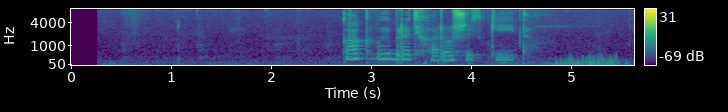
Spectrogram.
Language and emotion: Russian, neutral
